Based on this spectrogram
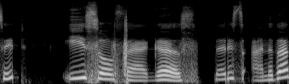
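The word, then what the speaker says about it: oesophagus: The first letter is O. O is silent here, okay? So we need to pronounce it esophagus.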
